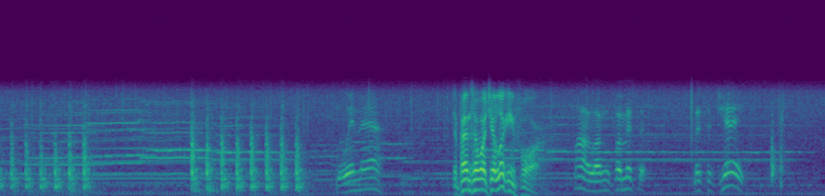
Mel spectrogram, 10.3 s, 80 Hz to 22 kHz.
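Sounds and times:
quick firm knocking on a hotel room door: 0:00.0 - 0:01.2, 0:02.4 - 0:03.9
speech: 0:04.4 - 0:04.9, 0:05.7 - 0:09.8.

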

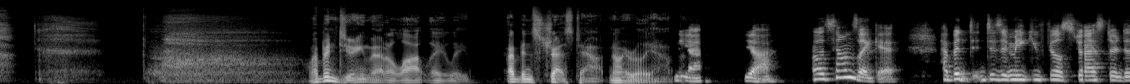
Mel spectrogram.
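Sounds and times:
deep breaths: 0:00.0 - 0:03.2
speech: 0:03.1 - 0:11.2.

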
